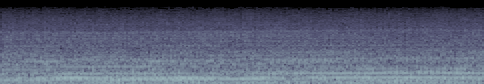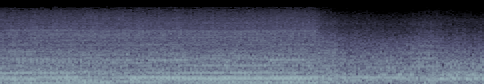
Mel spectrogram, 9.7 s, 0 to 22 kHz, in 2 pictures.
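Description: A NASCAR-style V8 race truck engine drones at full throttle.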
